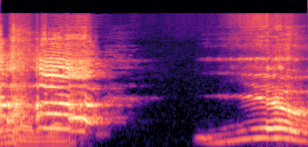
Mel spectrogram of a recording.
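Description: Two loud wordless vocal exclamations, hollers of reaction to a shocking remark: the first slides down in pitch and dies away within a second, the second comes after a short pause, rising and then falling in a drawn-out 'ooh'.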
